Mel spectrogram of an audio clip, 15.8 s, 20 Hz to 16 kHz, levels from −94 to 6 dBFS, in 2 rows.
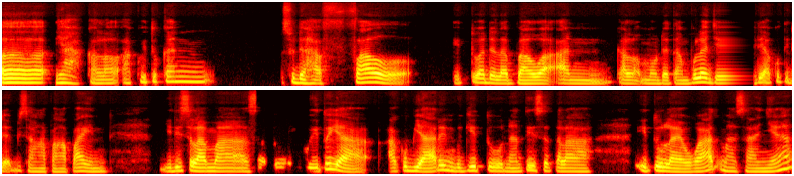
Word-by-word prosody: Eee, 180 0 +8 0.2
ya 165 -4 -1
kalau 155 0 -2
aku 165 +5 -9
itu - - -6
kan, 225 0 -1 1.0
sudah 175 -4 +1
hafal, 195 +1 +3 0.7
itu - - -10
adalah 155 -4 +2
bawaan 145 0 +2 0.4
kalau 145 -4 0
mau 145 -1 -3
datang 140 0 -2
bulan, 195 +3 +6
jadi 155 -1 -4
aku 215 - -8
tidak - - -3
bisa 180 -4 -10
ngapa-ngapain. 140 +1 -4 0.5
Jadi 155 +2 -2
selama 155 -3 +2
1 145 - -9
minggu 165 - -17
itu 245 - +2
ya 390 - +2 0.2
aku 150 +4 -4
biarin 170 +5 +4
begitu. 180 +3 0
Nanti 145 +3 -2
setelah 150 -4 -2 0.4
itu 180 +1 +1
lewat, 145 +2 +2
masanya 145 -2 -4
155 Hz, 130 wpm, -21 LUFS, 145-175 Hz, 1.0 s, Eee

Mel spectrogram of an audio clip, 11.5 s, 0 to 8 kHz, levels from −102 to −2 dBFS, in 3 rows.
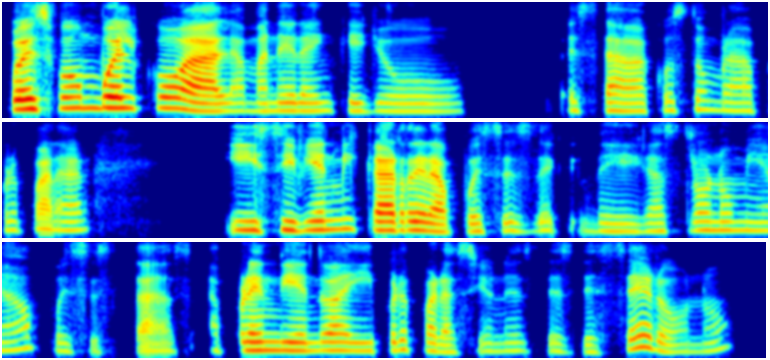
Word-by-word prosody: Pues, 245 0 +9
fue 275 - +1
un 275 0 0
vuelco 275 -1 +6
a 200 -5 +8
la 200 0 -10
manera 200 +1 -7
en 205 +1 -11
que 200 0 -11
yo 195 0 -14 0.5
estaba 205 -1 -5
acostumbrada 215 +1 -13
a - - -15
preparar. 220 +1 -9 0.7
Y 225 -1 -2
si 225 +1 -2
bien 225 +2 0
mi 250 0 -8
carrera, 220 -3 +5
pues, 190 +1 -11
es 200 -2 -13
de 215 +1 -16
de 195 -1 -13
gastronomía, 215 +4 -10
pues, 200 -4 -21
estás 190 - -13
aprendiendo 215 0 -1
ahí 205 -1 -4
preparaciones 205 -2 -11
desde 175 -2 -20
0, 200 - -5
¿no? 210 - -21
210 Hz, 165 wpm, -23 LUFS, 195-220 Hz, 0.7 s, Pues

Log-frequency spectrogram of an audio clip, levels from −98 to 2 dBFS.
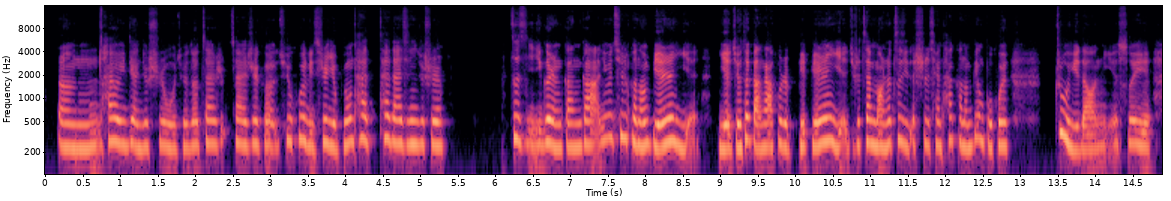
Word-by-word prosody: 嗯， 235 0 0
还 275 +2 -3
有 275 - +5
一 255 - 0
点 250 -2 0
就 240 - -1
是 250 +2 -6
我 230 -2 0
觉 235 +1 -5
得 245 +1 0
在 255 +1 -2
这 250 - -11
在 260 -6 -1
这 255 +1 -1
个 250 -1 -3
聚 260 +4 -5
会 280 +1 -1
里， 245 -2 -1
其 215 - -16
实 270 -1 +1
也 240 - +3
不 230 +2 -5
用 270 - +2
太 290 +1 -1
太 290 +2 -3
担 265 -1 +2
心， 255 0 +1
就 255 - -1
是 250 -1 +1 0.9
自 295 -3 +1
己 265 - -9
一 - - -3
个 265 +1 +6
人 235 -2 +2
尴 235 0 -1
尬， 255 0 +1
因 290 - -3
为 305 - -3
其 295 - -14
实 305 - +1
可 280 -3 +2
能 245 +1 +2
别 235 -2 +5
人 265 -1 +5
也 265 +5 -4 0.2
也 225 0 +3
觉 235 +1 +4
得 290 +3 +3
尴 - - +2
尬， 235 - +1
或 255 +1 -2
者 235 - +3
别 240 - 0
别 245 0 +2
人 275 +1 +5
也 - - -2
就 235 - -14
是 250 - -3
在 265 +2 +1
忙 245 -2 +3
着 250 - +1
自 275 +2 -4
己 250 - -3
的 250 - -4
事 250 0 -6
情， 250 0 -4
他 280 +4 -7
可 280 - -6
能 235 -1 0
并 290 +1 -3
不 235 -3 -1
会 245 +1 +1 0.6
注 350 -7 +4
意 220 -3 0
到 110 0 0
你， 235 - -7
所 190 - -2
以， 120 -2 0
250 Hz, 315 characters per minute, -24 LUFS, 235-270 Hz, 0.9 s, 个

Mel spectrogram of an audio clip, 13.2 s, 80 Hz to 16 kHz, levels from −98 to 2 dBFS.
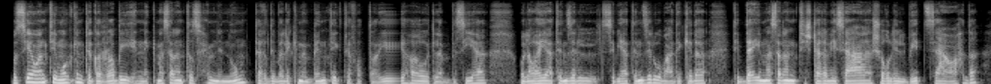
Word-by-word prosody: بُصّي، 125 +7 +3
هو 160 - +5
أنتِ 165 0 +3
ممكن 145 +3 +3
تجرّبي 115 +2 +1
إنِّك 100 +1 -6
مثلًا 120 +1 +2
تصحي 120 +3 -3
من 110 - +3
النوم 105 +8 +1
تاخدي 105 -2 -3
بالِك 105 +3 -3
من 95 -4 +2
بنتِك 115 +4 -1
تفطّريها 105 +4 -5
وتلبّسيها 105 +3 -2 0.4
ولو 105 +1 +1
هي 115 +2 +3
هتنزل 115 -2 0
تسيبيها 100 +3 -3
تنزل، 120 +6 +2
وبعد 105 -5 -2
كده 115 +3 -2 0.3
تبدئي 115 +6 +2
مثلًا 120 0 +5
تشتغلي 110 +1 0
ساعة 115 +1 +1
شُغل 110 -1 0
البيت 105 +3 -1
ساعة 105 -3 -2
واحدة، 130 +7 -5
115 Hz, 140 wpm, -22 LUFS, 105-120 Hz, 0.4 s, هو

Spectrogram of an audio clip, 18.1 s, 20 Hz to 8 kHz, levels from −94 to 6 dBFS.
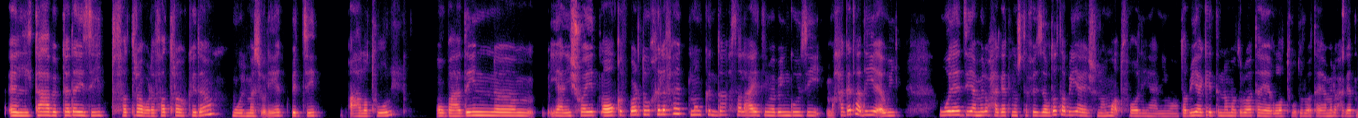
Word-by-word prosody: التعَب 220 +2 +4
إبتدا 230 +1 +2
يزيد 225 0 +1
فترة 220 +1 +1
ورا 195 -1 0
فترة 220 +2 -1
وكده 225 +9 -1 0.2
والمسؤوليات 195 +1 -2
بتزيد 205 0 -1 0.4
على 185 0 -2
طول، 210 +7 -2 0.5
وبعدين 215 +4 +3
آمم 210 -1 +2 0.2
يعني 205 0 -1
شوية 230 +2 +1
مواقِف 235 +3 +5
برضه 275 +2 +4
وخِلافات 295 +3 +1
ممكن 265 -1 -4
تحصَل 255 -1 -5
عادي 235 0 0
ما 225 - 0
بين 225 +1 0
جوزي، 225 0 -4
م - - -9
حاجات 280 +6 0
عادية 260 -2 +2
أوي، 215 +1 -2 0.5
ولادي 250 +1 +6
يعملوا 240 0 +2
حاجات 225 0 -3
مستفِزّة 220 -1 -1
وده 235 +5 +3
طبيعي 245 -4 -1
عشان 195 0 -10
هُم 205 +2 -4
أطفال 190 -2 -3
يعني، 175 -2 -12
ما 170 0 -13
هو - - -14
طبيعي 205 +5 +1
جدًا 220 -2 -2
إن 205 - -5
هُم 205 0 -4
طُول 205 - -5
الوقت 205 0 -1
هيغلَطوا 185 -1 -2
وطُول 190 - -11
الوقت 190 0 -5
هيعملوا 190 +2 -5
حاجات 190 +1 -4
220 Hz, 170 wpm, -23 LUFS, 200-235 Hz, 0.5 s, ولادي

